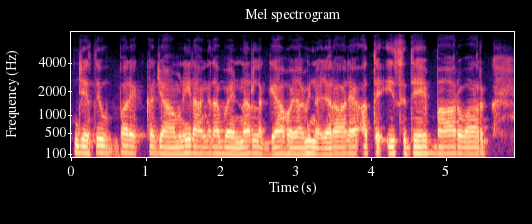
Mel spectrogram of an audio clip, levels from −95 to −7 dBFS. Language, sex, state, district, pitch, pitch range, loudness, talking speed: Punjabi, male, Punjab, Fazilka, 115 Hz, 110-120 Hz, -13 LUFS, 190 wpm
